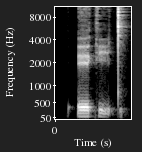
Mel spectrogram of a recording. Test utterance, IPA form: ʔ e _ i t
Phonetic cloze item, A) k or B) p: A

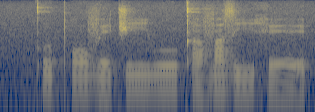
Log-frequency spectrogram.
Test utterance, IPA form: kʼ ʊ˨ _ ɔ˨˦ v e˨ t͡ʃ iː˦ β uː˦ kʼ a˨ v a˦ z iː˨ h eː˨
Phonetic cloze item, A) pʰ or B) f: A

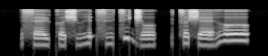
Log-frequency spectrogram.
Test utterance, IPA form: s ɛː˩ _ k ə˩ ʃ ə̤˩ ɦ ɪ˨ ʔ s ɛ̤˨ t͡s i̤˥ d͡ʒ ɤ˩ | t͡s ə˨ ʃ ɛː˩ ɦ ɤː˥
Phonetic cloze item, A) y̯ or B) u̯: A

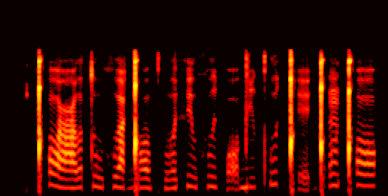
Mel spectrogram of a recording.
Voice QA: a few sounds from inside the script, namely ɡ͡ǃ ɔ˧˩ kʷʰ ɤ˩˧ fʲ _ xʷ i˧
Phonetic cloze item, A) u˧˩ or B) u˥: A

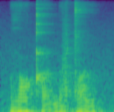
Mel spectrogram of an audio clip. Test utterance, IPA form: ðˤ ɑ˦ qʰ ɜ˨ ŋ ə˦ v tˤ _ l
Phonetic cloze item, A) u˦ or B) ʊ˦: B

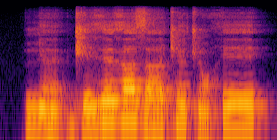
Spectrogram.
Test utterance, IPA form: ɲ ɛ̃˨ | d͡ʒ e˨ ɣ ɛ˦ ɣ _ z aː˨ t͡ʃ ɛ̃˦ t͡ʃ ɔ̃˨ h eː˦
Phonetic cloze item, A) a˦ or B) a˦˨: A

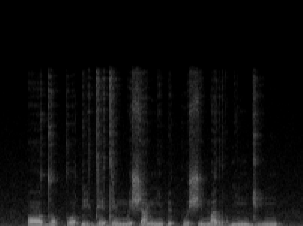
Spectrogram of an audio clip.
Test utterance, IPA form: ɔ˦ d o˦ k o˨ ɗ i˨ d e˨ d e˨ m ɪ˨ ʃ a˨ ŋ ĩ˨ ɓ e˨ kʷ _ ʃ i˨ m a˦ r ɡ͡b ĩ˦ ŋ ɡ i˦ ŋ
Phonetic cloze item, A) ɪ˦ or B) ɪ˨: A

